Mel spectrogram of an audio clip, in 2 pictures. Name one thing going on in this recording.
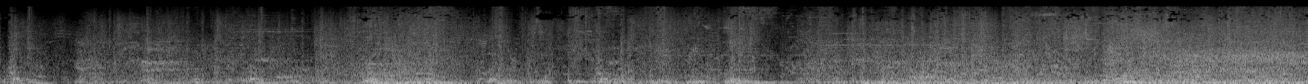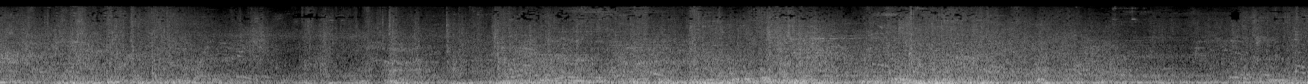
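Magic blasts and strikes crackle and boom during a fierce battle.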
